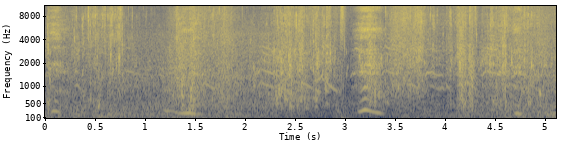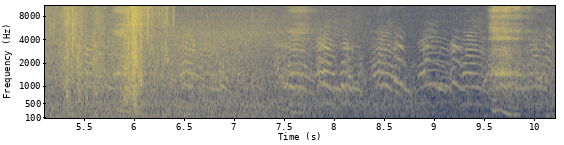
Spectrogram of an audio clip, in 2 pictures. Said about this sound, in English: Never had I heard the sound of the sea. Rushing, breathing.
